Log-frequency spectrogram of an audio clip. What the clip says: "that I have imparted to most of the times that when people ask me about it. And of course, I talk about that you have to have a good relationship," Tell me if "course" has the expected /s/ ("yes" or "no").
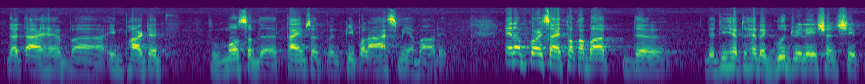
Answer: yes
